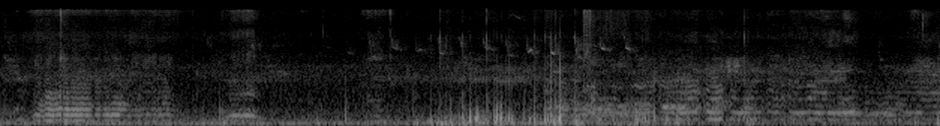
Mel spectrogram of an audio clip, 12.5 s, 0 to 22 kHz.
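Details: Small bumblebees, including field, variable and forest bumblebee species, foraging on red clover in a garden in the Žďárské vrchy on 2 June 2022, each species giving a different tone; low droning hums swell and fade, with faint rustling.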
